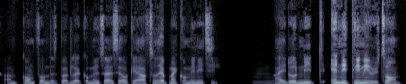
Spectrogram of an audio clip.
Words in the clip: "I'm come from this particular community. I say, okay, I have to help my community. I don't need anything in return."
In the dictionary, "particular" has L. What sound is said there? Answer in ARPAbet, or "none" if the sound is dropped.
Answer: none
